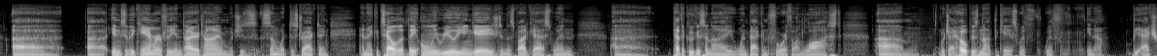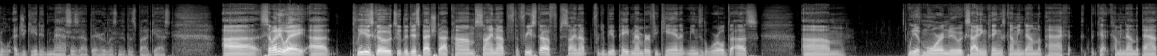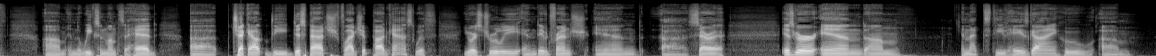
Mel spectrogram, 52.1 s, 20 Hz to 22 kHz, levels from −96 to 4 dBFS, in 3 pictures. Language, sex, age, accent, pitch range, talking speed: English, male, 40-59, American, 90-110 Hz, 160 wpm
